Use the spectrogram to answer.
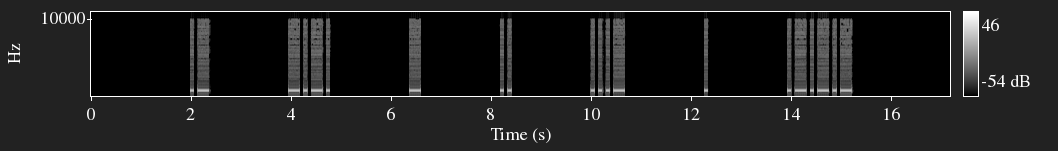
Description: Morse code, heard as a keyed tone, about 16 wpm, spaced as for 5 wpm, 800 Hz. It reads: ACTIVE.
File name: Technical Subjects / Technical Subjects-mp3s / OR Gate @5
